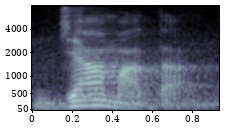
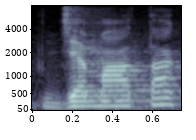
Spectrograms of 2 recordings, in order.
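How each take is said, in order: First: The first vowel is long. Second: The first vowel is short. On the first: The speaker calls it right. "जा जमाता का शुद्ध क्या होता है, जामाता" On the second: The speaker calls it wrong. "जमाता का क्या होता है"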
